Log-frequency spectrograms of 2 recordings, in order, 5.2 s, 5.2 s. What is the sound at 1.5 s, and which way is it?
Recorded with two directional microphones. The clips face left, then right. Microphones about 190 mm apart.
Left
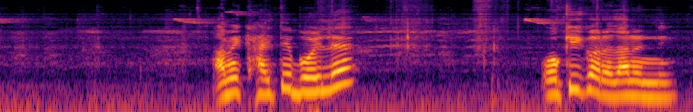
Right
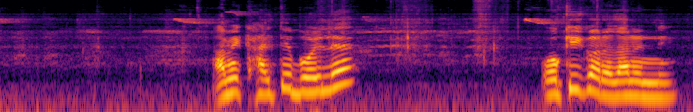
A man's voice, 5° right (ahead or behind).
